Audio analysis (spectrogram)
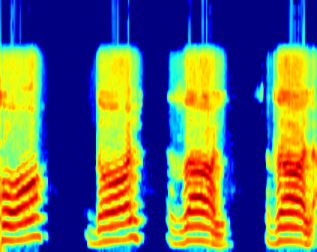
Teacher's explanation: அந்த நாக்க வந்து பல்லுல வெளியில கொண்டு வாங்க டச் ஆகணும்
